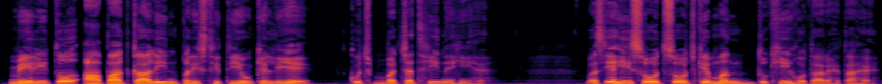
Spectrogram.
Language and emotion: Hindi, sad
